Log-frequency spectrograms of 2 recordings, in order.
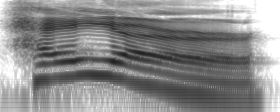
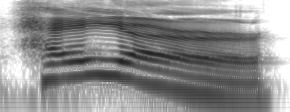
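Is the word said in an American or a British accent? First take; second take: American; American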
